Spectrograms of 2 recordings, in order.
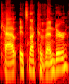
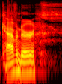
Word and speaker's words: Cavender: You taught me it's not Cavender like Avengers. It's Cavender, and now it's Ghibli.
